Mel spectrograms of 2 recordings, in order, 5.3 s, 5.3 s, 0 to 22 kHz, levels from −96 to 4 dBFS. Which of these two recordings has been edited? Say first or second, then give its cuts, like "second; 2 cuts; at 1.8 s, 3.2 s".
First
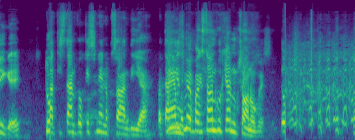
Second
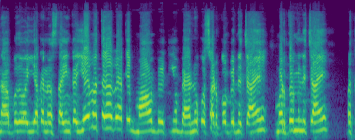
first; 2 cuts; at 0.8 s, 4.3 s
